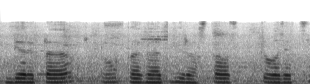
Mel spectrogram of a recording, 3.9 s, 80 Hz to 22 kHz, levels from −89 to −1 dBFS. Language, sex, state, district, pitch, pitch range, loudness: Bengali, male, West Bengal, Jhargram, 180 Hz, 175-185 Hz, -16 LUFS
